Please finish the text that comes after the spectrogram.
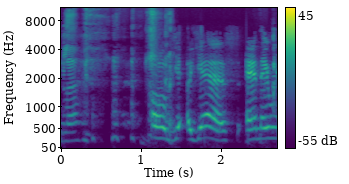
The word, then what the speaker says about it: Gila: And it was the Gila.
